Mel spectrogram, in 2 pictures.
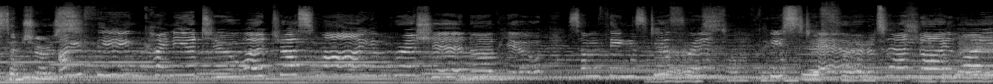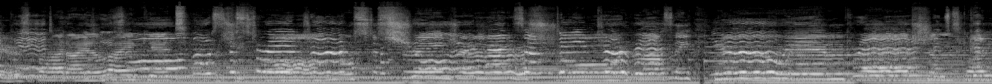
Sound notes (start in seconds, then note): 16.0 LAURIE: Assured, lovely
